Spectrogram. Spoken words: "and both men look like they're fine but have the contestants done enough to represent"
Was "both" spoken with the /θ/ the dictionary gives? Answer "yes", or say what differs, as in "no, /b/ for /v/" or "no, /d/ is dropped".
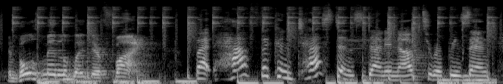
yes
